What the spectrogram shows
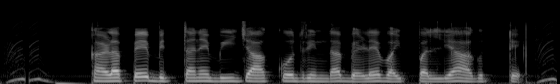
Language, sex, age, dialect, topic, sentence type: Kannada, male, 18-24, Mysore Kannada, agriculture, statement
